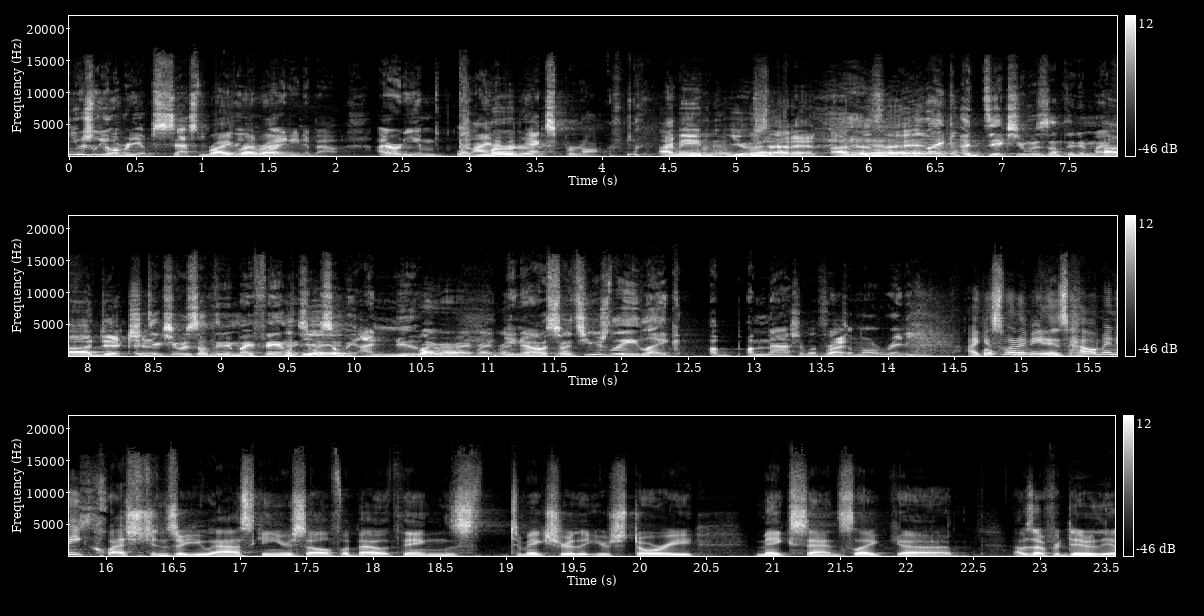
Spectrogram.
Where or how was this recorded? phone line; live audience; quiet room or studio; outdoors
live audience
